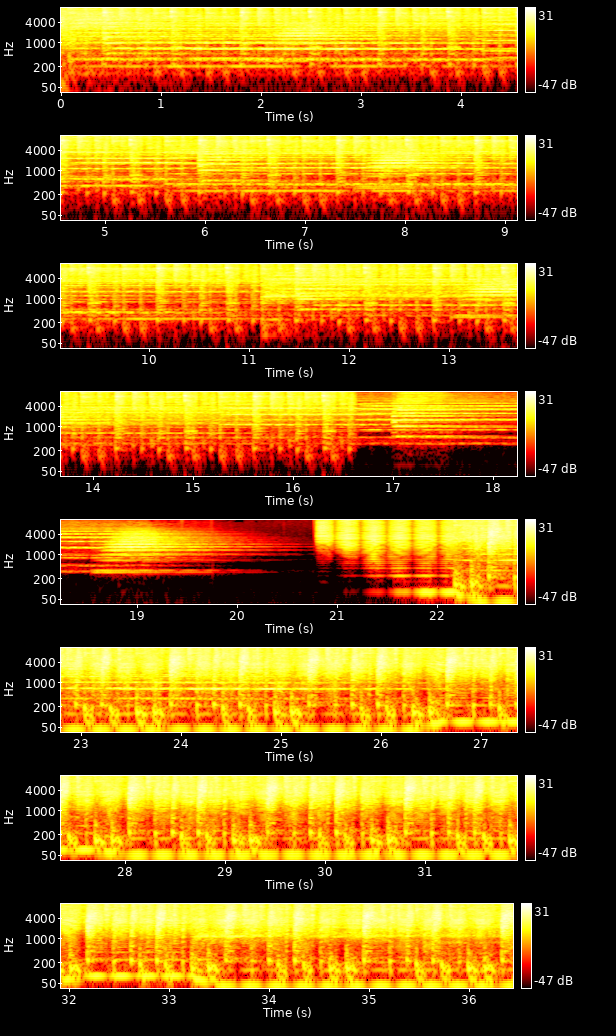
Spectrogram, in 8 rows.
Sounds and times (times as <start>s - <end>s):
Drum and bass: 0.0s - 17.6s, 20.8s - 36.4s.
